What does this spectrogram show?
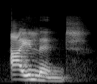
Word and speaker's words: island: It is silent before letter L. Example, island, isle, isle, yet again.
